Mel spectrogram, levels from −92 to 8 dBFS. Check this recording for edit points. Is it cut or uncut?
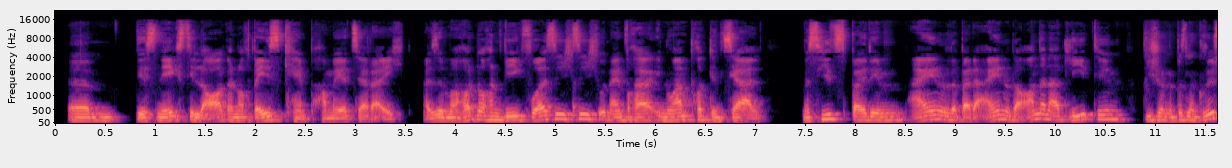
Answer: cut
